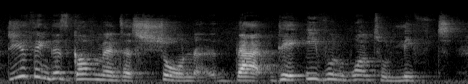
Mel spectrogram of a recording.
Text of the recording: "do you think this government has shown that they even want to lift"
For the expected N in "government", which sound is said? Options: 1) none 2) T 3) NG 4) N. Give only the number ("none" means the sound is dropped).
4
